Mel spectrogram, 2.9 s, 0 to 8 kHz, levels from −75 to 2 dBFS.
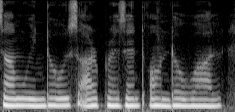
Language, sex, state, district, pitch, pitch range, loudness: English, female, Assam, Kamrup Metropolitan, 180 Hz, 175-185 Hz, -11 LUFS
